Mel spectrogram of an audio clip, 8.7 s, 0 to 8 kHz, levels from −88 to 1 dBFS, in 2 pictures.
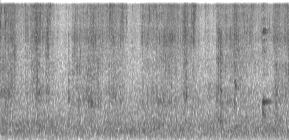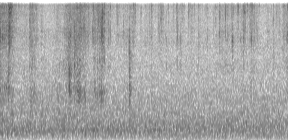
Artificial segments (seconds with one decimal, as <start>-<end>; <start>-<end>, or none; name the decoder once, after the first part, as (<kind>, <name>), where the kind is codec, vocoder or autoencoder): none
